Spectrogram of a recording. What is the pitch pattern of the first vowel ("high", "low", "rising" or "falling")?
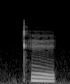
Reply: falling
